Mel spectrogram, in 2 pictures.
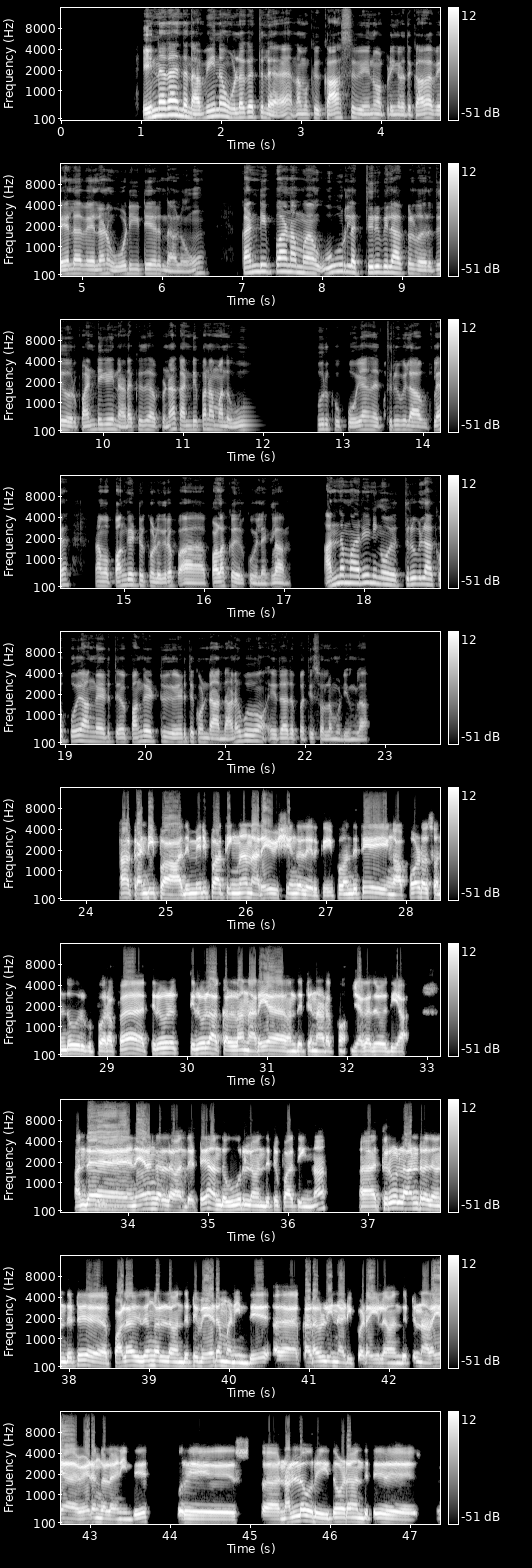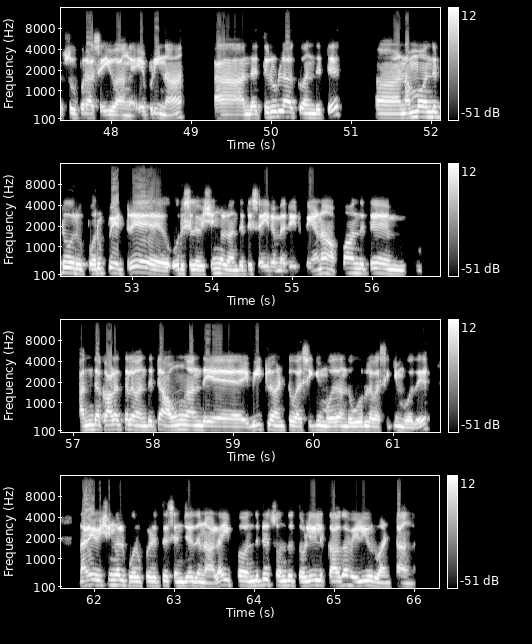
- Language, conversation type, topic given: Tamil, podcast, ஒரு ஊரில் நீங்கள் பங்கெடுத்த திருவிழாவின் அனுபவத்தைப் பகிர்ந்து சொல்ல முடியுமா?
- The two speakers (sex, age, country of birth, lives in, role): male, 20-24, India, India, guest; male, 20-24, India, India, host
- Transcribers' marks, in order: other noise; "அதுமாரி" said as "அதுமேரி"; other background noise; drawn out: "ஒரு"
